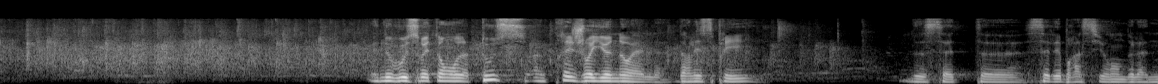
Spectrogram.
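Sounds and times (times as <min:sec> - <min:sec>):
audience applauding: 0:00.0 - 0:08.8
speech: 0:03.7 - 0:07.6, 0:09.1 - 0:11.5.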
